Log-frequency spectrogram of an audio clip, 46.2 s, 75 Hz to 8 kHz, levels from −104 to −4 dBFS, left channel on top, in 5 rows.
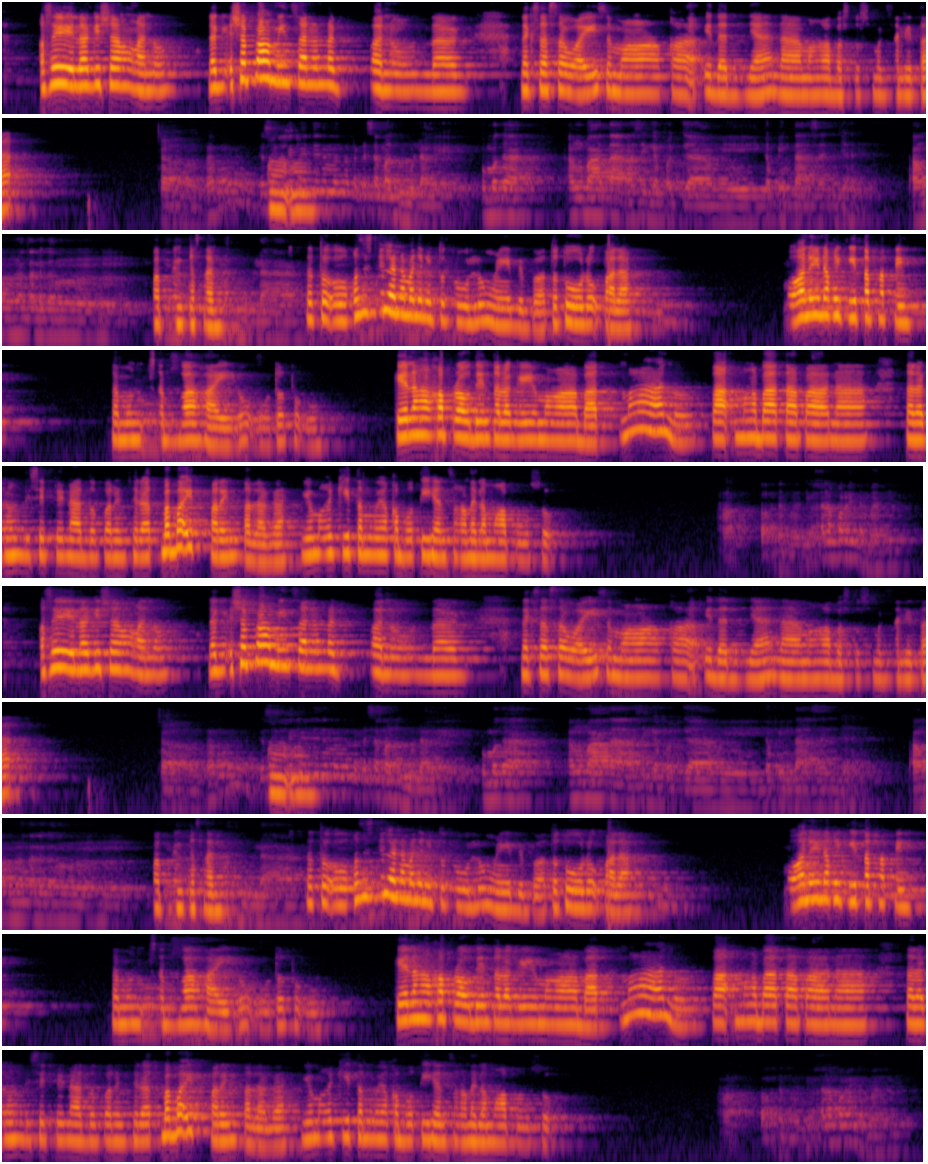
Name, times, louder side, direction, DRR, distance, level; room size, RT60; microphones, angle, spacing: voice 1, 0.4-1.7 2.1-3.4 3.7-8.4 8.7-9.3 11.9-12.3 20.0-20.7 21.7-24.8 26.3-27.0 27.4-27.6 28.8-30.9 31.7-36.4 36.8-42.5, left 4 dB, 90° left, 12 dB, 1.2 m, -30 dB
voice 2, 10.8-14.5 14.9-17.9 18.3-23.1 24.8-25.3 26.3-27.6 29.0-30.2 32.4-32.8 44.2-45.9, left 2 dB, 75° left, 4 dB, 4.2 m, -53 dB
25.0 x 12.0 x 9.3 m, 1.1 s
head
